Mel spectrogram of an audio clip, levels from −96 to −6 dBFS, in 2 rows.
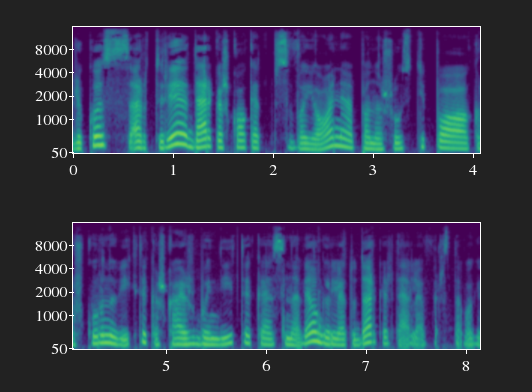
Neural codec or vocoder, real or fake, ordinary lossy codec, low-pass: none; real; MP3, 64 kbps; 14.4 kHz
